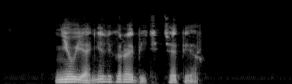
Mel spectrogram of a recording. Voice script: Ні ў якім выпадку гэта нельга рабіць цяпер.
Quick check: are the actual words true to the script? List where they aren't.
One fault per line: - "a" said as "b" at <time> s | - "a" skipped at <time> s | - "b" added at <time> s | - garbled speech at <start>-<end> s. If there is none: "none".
- "якім выпадку гэта" skipped at 0.9 s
